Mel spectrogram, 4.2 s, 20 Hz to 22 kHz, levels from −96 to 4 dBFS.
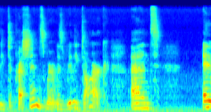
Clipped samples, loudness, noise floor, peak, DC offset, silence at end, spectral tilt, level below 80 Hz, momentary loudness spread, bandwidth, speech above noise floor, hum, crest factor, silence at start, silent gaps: under 0.1%; -29 LUFS; -49 dBFS; -8 dBFS; under 0.1%; 0 s; -4 dB/octave; -54 dBFS; 20 LU; 17 kHz; 19 dB; none; 20 dB; 0 s; none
